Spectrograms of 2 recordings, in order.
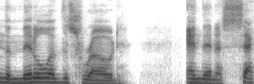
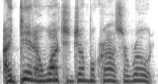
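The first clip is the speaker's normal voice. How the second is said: louder, higher, faster insisting; insistent protest; 8 semitones higher, 4 dB louder, faster than usual. Retold or imitated. Recruit insisting to his instructor, loud and urgent. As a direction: push back hard, almost shouting. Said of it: "I go".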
